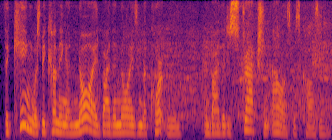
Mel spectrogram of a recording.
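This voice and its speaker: A woman's voice: sits low, fairly quick, dark tone. A woman reading scripted storybook narration on an album. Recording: noisy album recording.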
